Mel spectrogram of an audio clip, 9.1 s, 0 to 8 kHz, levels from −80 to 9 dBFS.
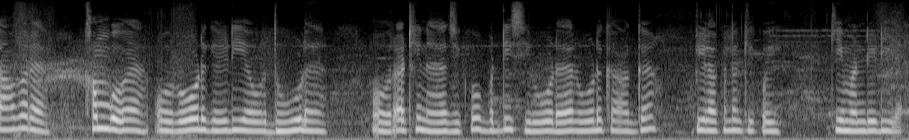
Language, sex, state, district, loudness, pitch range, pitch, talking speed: Marwari, female, Rajasthan, Nagaur, -15 LUFS, 200-220 Hz, 205 Hz, 190 wpm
